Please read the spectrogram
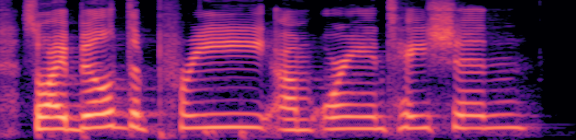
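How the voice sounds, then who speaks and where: A loud woman's high voice at a moderate pace, very clean recording with a silent background. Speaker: nurse educator and livestream host. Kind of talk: casual chat. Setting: livestream.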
